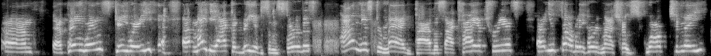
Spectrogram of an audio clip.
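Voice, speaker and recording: A woman's voice: sits high, animated, a little slow, dry recording. A woman playing a flustered, placating magpie psychiatrist with a hesitant manner in a comedy table read. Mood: nervously placating. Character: nervous magpie psychiatrist and radio host, placating. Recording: dull lo-fi audio.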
